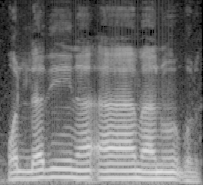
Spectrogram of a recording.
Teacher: Jadi asalnya itu amanu. Hamzah sukunnya itu dibuang, diganti dengan huruf panjang sehingga menjadi amanu. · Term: mat badal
